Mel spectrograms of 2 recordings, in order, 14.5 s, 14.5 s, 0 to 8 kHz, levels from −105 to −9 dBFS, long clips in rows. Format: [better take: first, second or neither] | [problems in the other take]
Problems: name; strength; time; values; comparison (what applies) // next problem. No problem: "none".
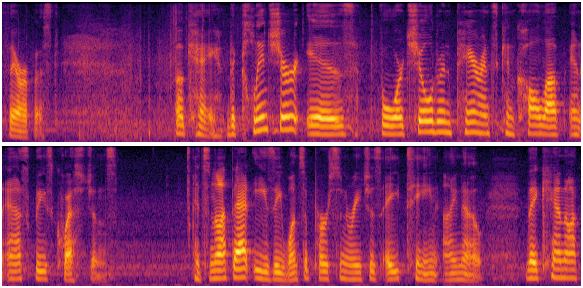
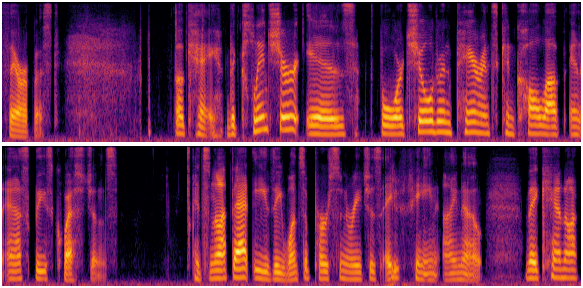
first | noise reduction (neural diffusion model UNIVERSE++)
